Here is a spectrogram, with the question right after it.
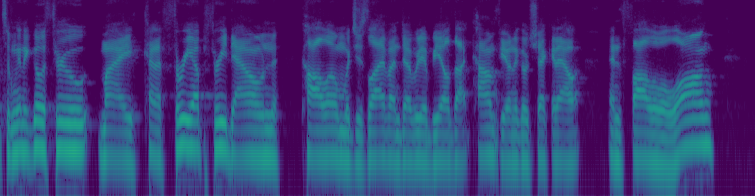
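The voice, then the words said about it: Slightly sick, rough-sounding voice. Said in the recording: “I've been sidelined with COVID all week. Still, you could probably hear it in my voice a little bit ... why I sound terrible”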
